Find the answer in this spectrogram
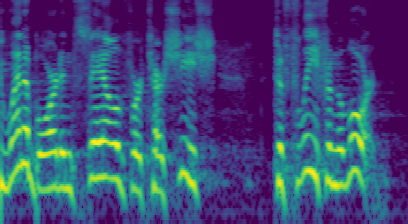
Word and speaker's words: Tarshish: It's not Tarsus, by the way. Like you've heard that. It's Tarshish is actually how you pronounce this. So he headed towards Tarshish, which is like completely in the opposite direction.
